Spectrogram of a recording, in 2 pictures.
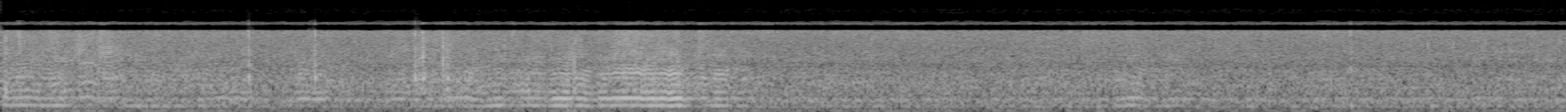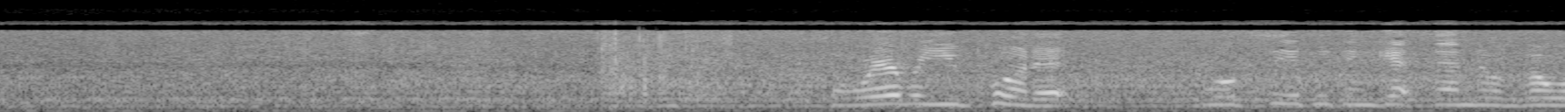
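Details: Bees from a rescued hive in a fallen riverside tree, Merrimack River, hot summer day, as comb is placed in frames; steady buzzing hum throughout, with a person talking briefly near the end.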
